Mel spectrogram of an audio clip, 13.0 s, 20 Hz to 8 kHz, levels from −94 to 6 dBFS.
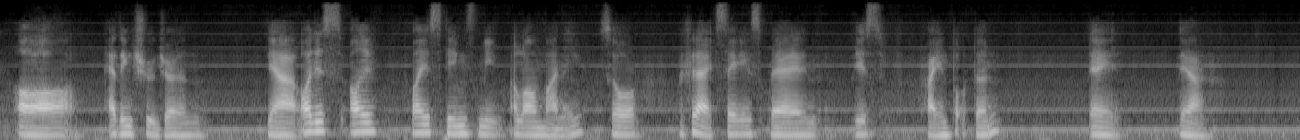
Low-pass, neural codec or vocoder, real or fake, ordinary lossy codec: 7.2 kHz; codec, 16 kHz, 0.5 kbps, FunCodec, trained on LibriTTS, 25 frames a second; fake; MP3, 48 kbps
